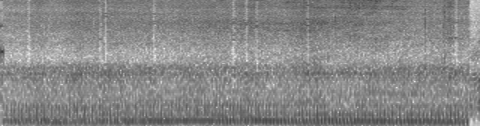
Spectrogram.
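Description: Motorcycle engine running close by with a steady low note and a fine rapid pulse. It cuts off abruptly just before the end.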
